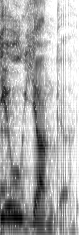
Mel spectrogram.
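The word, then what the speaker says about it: Gil Junger: Gil Younger is how his name's pronounced.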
